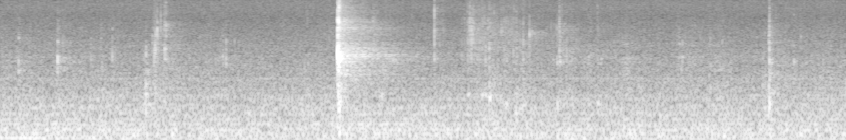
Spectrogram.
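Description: Faint close-miked chewing with the mouth closed: small wet mouth clicks, with one sharper click about a second and a half in.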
